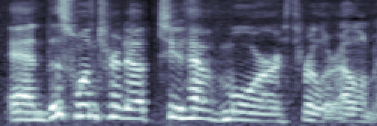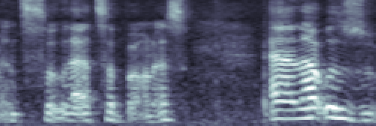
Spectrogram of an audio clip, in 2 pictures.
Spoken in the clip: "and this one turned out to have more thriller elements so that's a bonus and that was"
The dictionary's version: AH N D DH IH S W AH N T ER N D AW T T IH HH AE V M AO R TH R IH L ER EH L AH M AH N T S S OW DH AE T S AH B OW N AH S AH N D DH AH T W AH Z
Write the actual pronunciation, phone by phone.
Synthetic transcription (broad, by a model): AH N DH IH S W AH N T ER N D AW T T IH V M AO R TH R IH L ER EH L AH M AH N T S S OW DH AE T S AH B OW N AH S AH N DH AH T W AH Z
